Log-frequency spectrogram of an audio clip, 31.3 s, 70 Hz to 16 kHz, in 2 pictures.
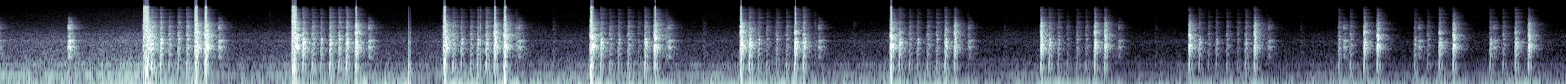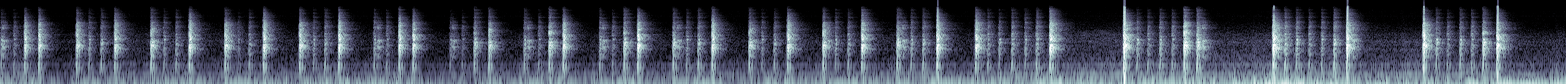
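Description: Wooden drumsticks striking a rubber drum practice pad, playing single-stroke rudiments to a metronome at 80 bpm. The first ten seconds hold louder clusters of strokes; after that comes a steady run of even, quieter strokes in groups of four, the single stroke four.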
